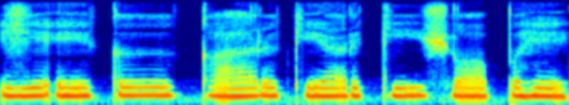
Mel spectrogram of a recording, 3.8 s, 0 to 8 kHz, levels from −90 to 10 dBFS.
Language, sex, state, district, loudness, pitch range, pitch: Hindi, female, Madhya Pradesh, Bhopal, -12 LUFS, 175-185 Hz, 180 Hz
